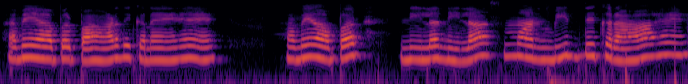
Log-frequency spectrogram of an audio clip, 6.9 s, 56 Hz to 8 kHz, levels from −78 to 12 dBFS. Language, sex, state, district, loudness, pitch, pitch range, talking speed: Hindi, female, Maharashtra, Chandrapur, -29 LUFS, 260 Hz, 240-285 Hz, 150 wpm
